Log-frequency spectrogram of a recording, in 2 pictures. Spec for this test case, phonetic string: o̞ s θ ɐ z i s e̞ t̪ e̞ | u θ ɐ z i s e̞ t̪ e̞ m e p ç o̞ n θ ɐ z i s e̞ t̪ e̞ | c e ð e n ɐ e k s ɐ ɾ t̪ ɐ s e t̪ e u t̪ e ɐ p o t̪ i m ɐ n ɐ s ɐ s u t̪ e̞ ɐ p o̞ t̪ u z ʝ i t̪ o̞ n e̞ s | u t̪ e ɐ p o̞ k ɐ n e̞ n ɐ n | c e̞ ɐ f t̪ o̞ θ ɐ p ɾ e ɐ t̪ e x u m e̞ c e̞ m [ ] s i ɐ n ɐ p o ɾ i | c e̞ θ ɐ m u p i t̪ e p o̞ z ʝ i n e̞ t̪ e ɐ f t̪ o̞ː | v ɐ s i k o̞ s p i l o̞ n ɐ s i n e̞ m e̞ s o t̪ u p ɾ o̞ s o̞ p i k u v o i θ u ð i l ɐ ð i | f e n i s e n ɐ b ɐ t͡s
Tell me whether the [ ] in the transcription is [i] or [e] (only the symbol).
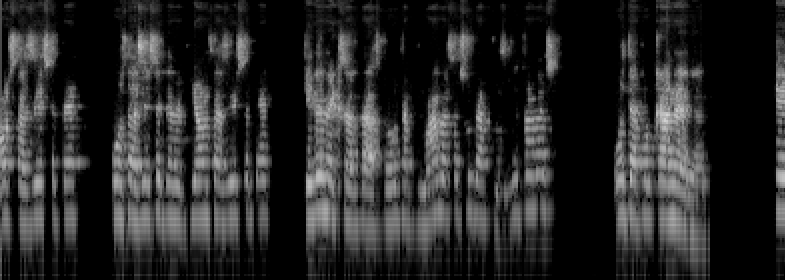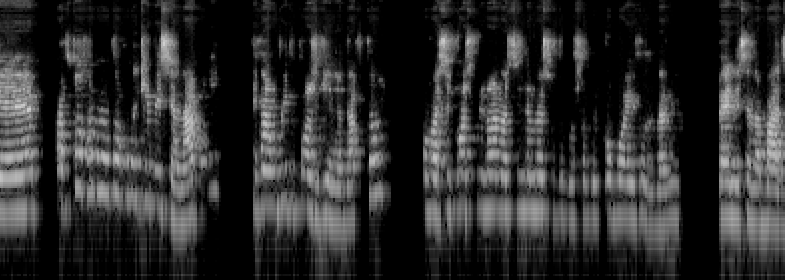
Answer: i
